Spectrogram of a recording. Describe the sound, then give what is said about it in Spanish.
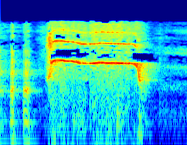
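A terrified scream sound effect: one sustained, piercing high-pitched shriek held for about a second, preceded by two short, quick sounds. “Alejandro Deudor dice que por los efectos de sonido, los gritos de terror.”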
